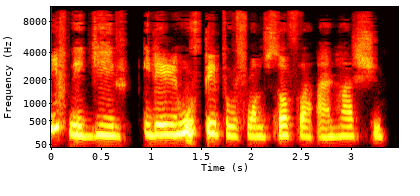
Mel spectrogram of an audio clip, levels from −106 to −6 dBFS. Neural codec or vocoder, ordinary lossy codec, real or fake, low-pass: codec, 24 kHz, 1 kbps, SNAC; AAC, 32 kbps; fake; 9.9 kHz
